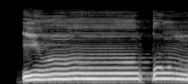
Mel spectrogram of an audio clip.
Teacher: In nun sukun bertemu kaf ikfa hakiki. Kita samarkan bunyi nun sukun dan mendengung selama 3 harokat.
